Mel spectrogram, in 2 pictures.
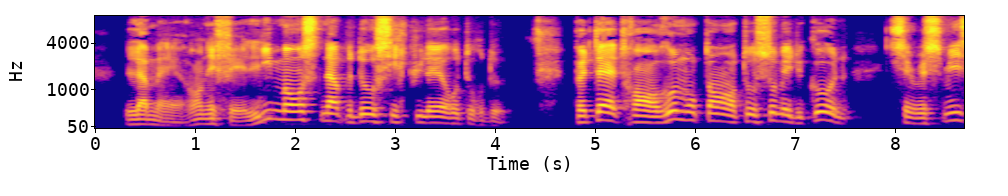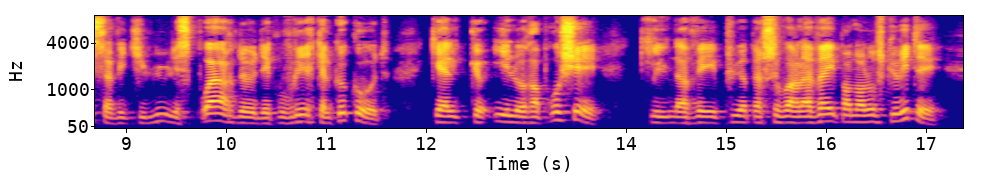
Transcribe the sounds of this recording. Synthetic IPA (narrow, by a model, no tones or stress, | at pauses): lamɛ̰ːʁɑ̰̃nefɛ̰limɑ̃snapd̪osiʁkʲylɛʁot̪uʁd̪ø̰ | pøt̪ɛt̪χɑ̃ʁəmɔ̃t̪ɑ̃t̪osɔmɛd̪ykon | sɛʁysmisavɛt̪ʰilylɛspwaʁd̪əd̪ekuvʁiʁkʲɛlkəkot̪ | kʲɛlkəʔiləʁapχɔʃɛ | kʰilnavɛpyapɛʁsəvwaʁlavɛjpɑ̃d̪ɑ̃lɔpskʲyʁit̪e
